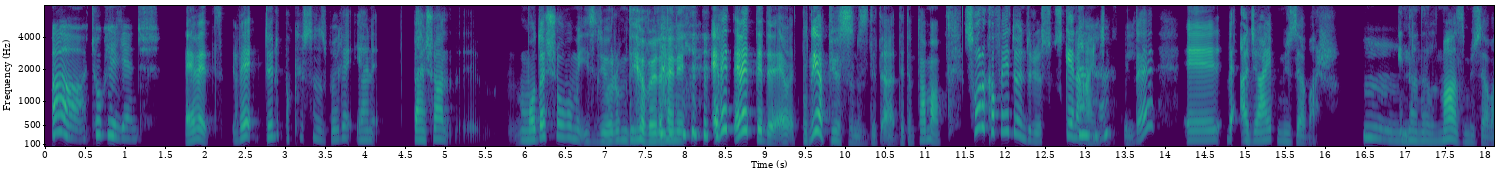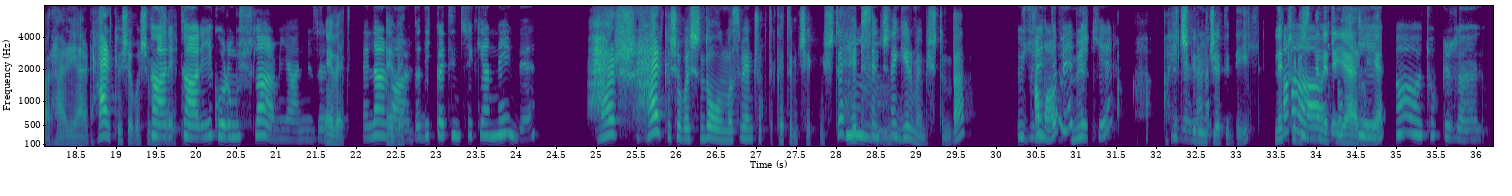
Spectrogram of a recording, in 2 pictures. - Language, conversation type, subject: Turkish, podcast, En unutulmaz seyahat deneyimini anlatır mısın?
- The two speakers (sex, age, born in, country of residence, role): female, 35-39, Turkey, Austria, host; female, 40-44, Turkey, Portugal, guest
- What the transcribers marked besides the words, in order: other background noise; laughing while speaking: "izliyorum diye böyle hani"; chuckle; tapping; stressed: "İnanılmaz"; background speech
